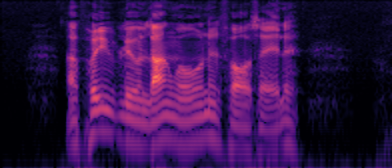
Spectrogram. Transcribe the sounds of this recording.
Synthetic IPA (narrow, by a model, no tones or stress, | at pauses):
ʔæpʰʁḭːlb̥le̝ʊenlɑ̈ŋ̰mɔːnəð̩ˠfɒɒ̽sælə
